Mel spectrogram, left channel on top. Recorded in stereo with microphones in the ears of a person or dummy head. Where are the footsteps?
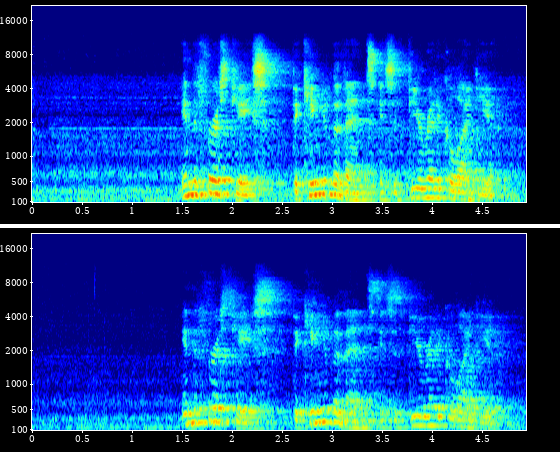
No footsteps in this recording.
